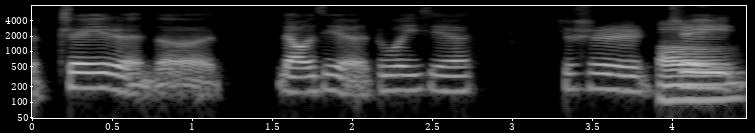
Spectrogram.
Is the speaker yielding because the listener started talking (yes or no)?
no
